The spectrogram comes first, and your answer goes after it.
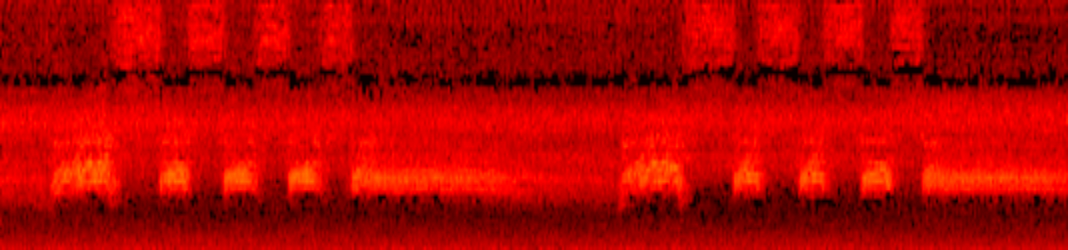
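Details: Cicada sound at night in summer: a continuous thin, high hiss with two runs of four or five short, throbbing louder pulses, separated by a few seconds of even drone.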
